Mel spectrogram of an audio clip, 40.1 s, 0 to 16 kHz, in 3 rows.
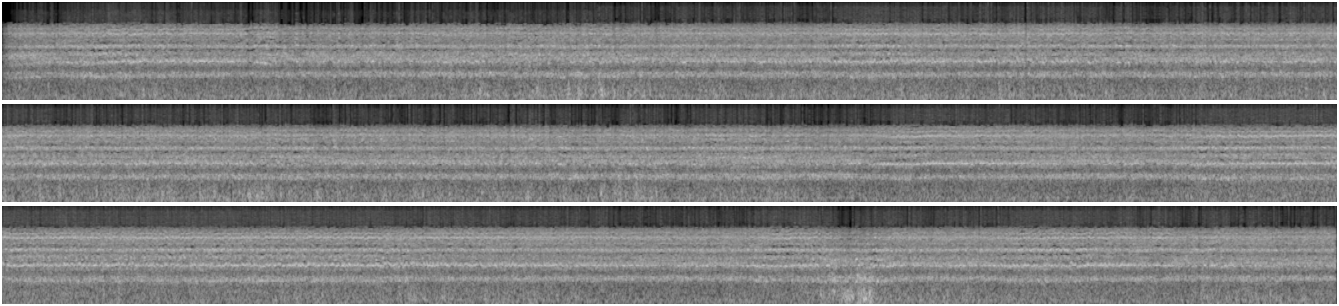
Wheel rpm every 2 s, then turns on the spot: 190, 230, 230, 230, 230, 230, 230, 240, 230, 230, 220, 230, 230, 210, 210, 220, 230, 210, 220, 230.
none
